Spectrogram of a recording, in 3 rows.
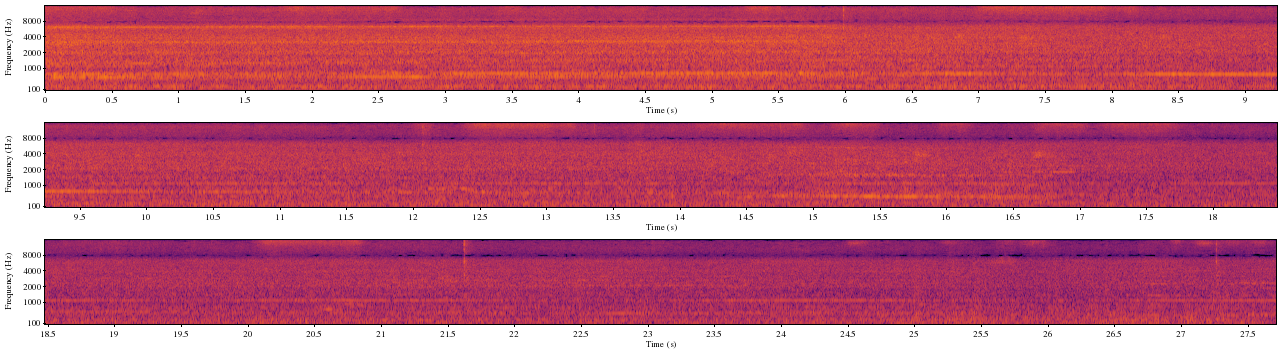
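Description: Tobu 9050 series electric train running, heard from inside the car: a steady rumble of wheels on rail with a faint whine that drops slightly in pitch during the first few seconds.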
